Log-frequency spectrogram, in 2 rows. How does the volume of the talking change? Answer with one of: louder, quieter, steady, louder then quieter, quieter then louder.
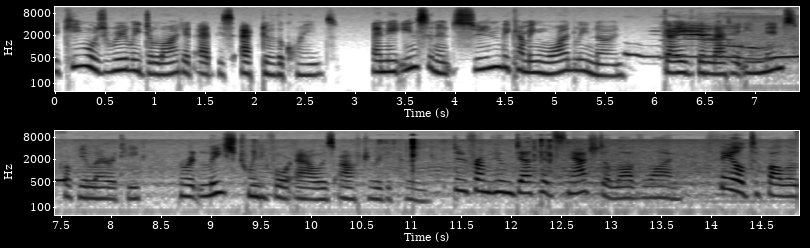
steady.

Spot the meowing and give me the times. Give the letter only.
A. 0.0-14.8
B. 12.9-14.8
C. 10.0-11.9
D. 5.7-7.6
D.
